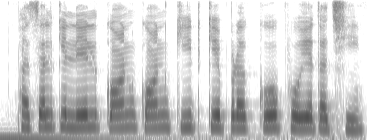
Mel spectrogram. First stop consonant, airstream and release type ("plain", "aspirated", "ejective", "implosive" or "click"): aspirated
